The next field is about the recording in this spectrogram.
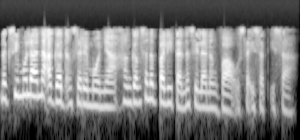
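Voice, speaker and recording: A woman's voice: mid-range voice, expressive, fast, husky, dry recording, muffled recording. A woman with a Filipino accent reading a scripted romance story as an audiobook narrator.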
